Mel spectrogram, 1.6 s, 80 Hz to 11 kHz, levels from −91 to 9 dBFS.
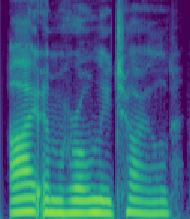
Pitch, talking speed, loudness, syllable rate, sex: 180 Hz, 190 wpm, -13 LUFS, 4.6 syllables/s, female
